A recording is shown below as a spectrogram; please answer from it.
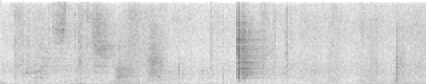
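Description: Movement sounds in a small room, with faint low voices and one sharp click about two and a half seconds in.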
